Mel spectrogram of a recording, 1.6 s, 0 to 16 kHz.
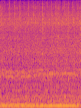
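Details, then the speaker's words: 1986 Corvette L98 TPI 5.7L V8 after cleaning a clogged plenum EGR port for EGR code and failed emissions; deep, even idle rumble, steady beat, no misses or rattles, sounds like it's idling properly; normal idle. "but it looks like we got it back together right so I guess next step is to go to the admissions test center sounds like it's idling properly"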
